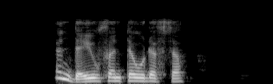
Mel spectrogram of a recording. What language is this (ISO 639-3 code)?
kab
